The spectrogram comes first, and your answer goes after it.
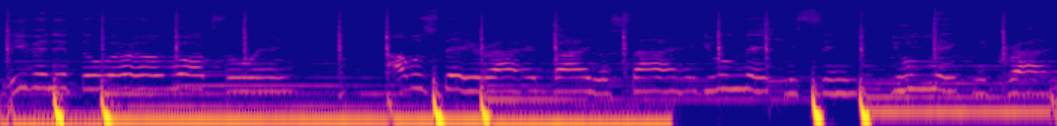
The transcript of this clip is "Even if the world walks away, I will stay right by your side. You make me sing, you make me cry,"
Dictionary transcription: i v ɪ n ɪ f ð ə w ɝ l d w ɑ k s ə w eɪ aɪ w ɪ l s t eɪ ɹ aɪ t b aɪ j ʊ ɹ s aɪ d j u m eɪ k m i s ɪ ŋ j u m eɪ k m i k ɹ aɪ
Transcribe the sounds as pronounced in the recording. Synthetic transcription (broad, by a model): i v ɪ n ɪ f ð ə w ɝ l d w ɑ k s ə w eɪ aɪ w ɪ l s t eɪ ɹ aɪ t b aɪ j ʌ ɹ s aɪ d j u m eɪ k m i s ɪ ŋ j u m eɪ k m i k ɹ aɪ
